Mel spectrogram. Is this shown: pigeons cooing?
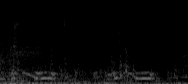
yes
